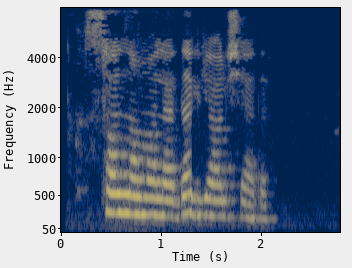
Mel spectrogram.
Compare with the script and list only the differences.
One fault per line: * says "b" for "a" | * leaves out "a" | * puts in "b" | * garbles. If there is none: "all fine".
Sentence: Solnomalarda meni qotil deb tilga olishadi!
* leaves out "meni qotil deb"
